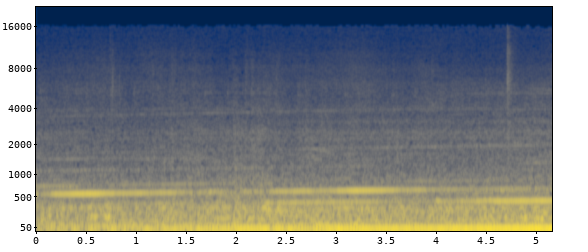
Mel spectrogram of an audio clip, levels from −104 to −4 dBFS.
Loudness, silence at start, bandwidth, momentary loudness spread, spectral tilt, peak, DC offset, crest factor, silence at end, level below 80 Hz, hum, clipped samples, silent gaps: -21 LUFS; 0 s; 3.9 kHz; 6 LU; -9.5 dB/octave; -4 dBFS; under 0.1%; 12 dB; 0 s; -16 dBFS; none; under 0.1%; none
